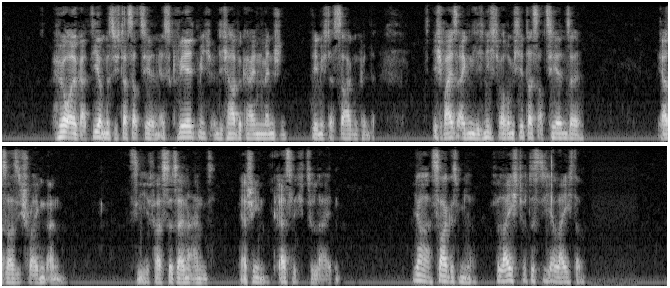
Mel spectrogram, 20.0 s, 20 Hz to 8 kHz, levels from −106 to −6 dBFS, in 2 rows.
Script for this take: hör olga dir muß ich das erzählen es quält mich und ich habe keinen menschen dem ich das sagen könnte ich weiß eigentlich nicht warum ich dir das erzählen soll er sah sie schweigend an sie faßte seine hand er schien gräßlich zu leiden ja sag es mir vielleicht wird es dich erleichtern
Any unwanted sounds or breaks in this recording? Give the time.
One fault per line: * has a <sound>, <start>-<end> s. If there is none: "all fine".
all fine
